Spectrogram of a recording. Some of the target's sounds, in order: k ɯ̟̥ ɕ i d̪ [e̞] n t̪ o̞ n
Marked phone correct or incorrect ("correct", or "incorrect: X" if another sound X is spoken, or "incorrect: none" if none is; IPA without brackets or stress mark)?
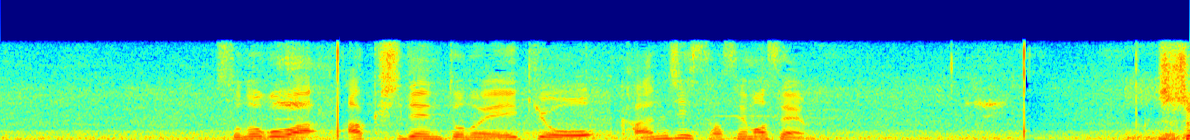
incorrect: ẽ̞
